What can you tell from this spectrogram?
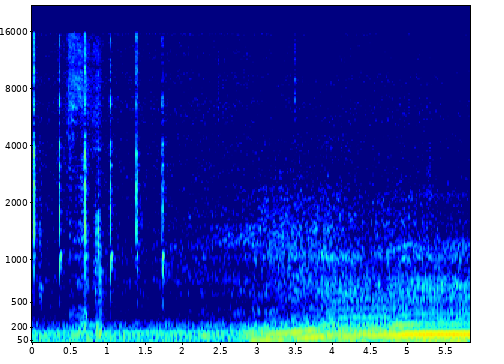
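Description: Car engine idling, then from about three seconds in revving up as the automatic vehicle pulls away from a stop. The note rises in pitch and gets much louder, then holds steady near the end. A few light clicks sound in the first two seconds.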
